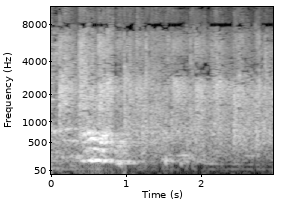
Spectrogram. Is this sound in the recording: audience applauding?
yes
